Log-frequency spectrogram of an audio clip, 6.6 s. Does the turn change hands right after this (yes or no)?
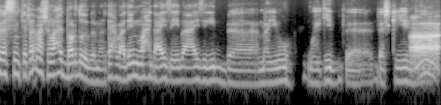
yes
